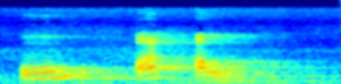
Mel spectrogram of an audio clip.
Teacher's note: कंठोष्ठ, कंठ और ओष्ठ दोनों के मिलने से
